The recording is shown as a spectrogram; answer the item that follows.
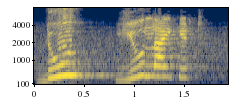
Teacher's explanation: for example جب ہم اس کو بولیں گے تو ہم کہتے ہیں ڈو یو لائک اٹ، یعنی ڈو پہ سٹریس کیا ہم نے، ڈو کو تھوڑا سا اونچا بولا، یو لائک اٹ ہم نے اس کو سمپلی آرام سے بول دیا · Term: انٹونیشن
